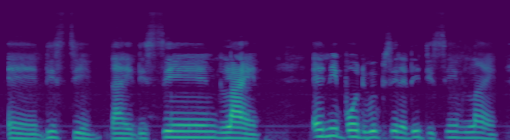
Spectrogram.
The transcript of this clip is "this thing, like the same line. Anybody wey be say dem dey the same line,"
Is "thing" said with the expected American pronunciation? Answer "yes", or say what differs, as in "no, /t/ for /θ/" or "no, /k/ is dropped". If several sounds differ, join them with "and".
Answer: no, /t/ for /θ/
